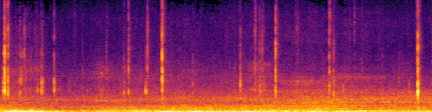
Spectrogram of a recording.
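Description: Handling sounds: scattered light clicks over uneven low bumps and rubbing as small objects are handled.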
